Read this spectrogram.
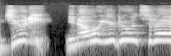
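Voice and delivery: lightly acted eager phone greeting; peppy friends. Friends calling her in the morning, mildly hammed-up pep. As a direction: rouse a friend, pitch lifted high.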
